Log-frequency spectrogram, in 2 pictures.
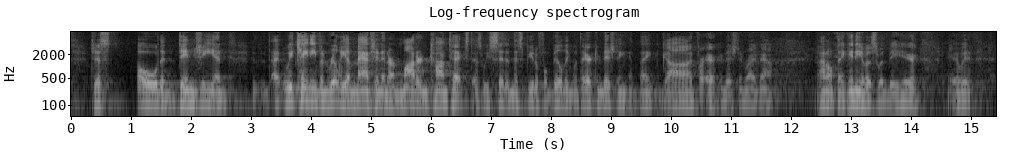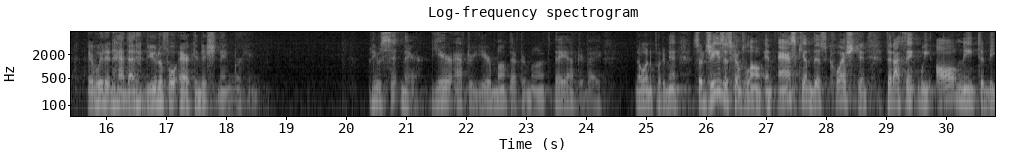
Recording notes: In this message from the Renew Conference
